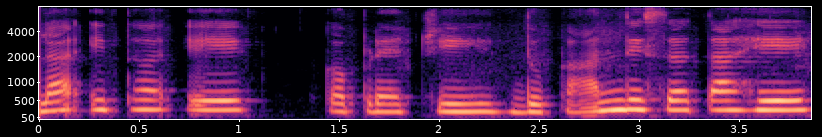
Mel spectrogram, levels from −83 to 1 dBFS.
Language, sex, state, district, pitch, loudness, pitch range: Marathi, female, Maharashtra, Gondia, 250 Hz, -16 LUFS, 210-255 Hz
